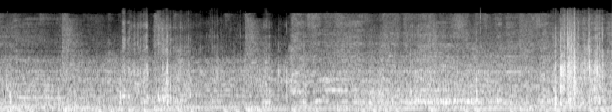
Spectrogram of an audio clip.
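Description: Skateboard wheels rolling on asphalt, then near the end a loud crack and scrape as the board's trucks hit and grind along a concrete curb in a slappy grind, over backing music.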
